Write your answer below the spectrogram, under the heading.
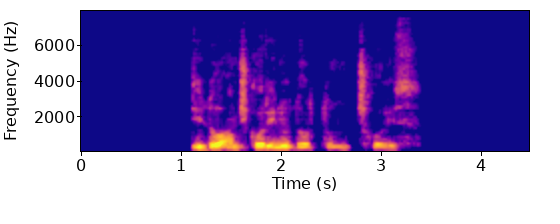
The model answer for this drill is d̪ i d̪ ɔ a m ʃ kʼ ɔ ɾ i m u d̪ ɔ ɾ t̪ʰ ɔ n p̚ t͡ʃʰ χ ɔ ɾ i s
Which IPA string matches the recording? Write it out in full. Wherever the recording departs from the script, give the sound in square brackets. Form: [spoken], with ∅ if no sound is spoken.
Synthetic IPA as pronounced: d̪ i d̪ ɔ a m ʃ kʼ ɔ ɾ i [n] u d̪ ɔ ɾ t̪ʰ [u] n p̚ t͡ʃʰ χ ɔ ɾ i s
